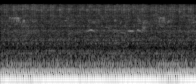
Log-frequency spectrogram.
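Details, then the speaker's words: Austin Maxi with new K&N air filter, oil pressure and vacuum gauges fitted, good oil pressure: deep even engine note holding steady without knocks or rattles; owner says engine feels tight, not worn, flies down the road; healthy revving. "Everything still feels nice and tight on this engine. It doesn't feel wore out. It certainly flies down the road."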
